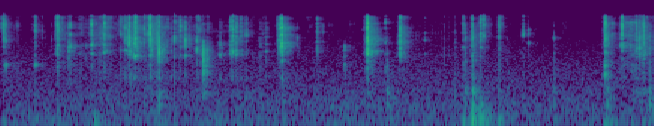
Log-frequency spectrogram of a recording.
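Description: A solid beige bar of dry soap, held in the palm, is scraped and carved with a metal utility blade as flakes fall off. A quick, irregular series of crisp, dry scraping and cutting strokes is heard, bright and hissy with almost no low end and no ring after each stroke.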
